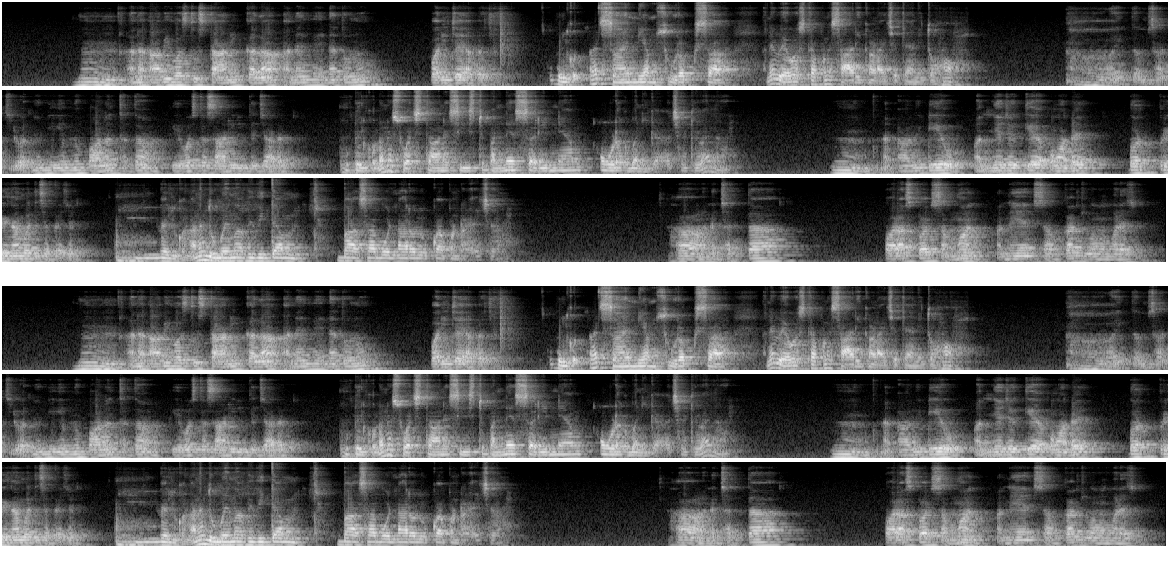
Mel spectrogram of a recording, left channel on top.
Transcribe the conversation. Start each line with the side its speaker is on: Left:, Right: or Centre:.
Left: હમ અને આવી વસ્તુ સ્થાનિક કલા અને મહેનતોનું. પરિચય આપે છે.
Right: બિલકુલ હ સનયમ સુરક્ષા. અને વ્યવસ્થા પણ સારી ગણાય છે ત્યાંની તો હં.
Left: હા એકદમ સાચી વાત, નિયમ નું પાલન થતા વ્યવસ્થા સારી રીતે તે ચાર હજાર
Right: બિલકુલ સ્વચ્છતા અને શિસ્ત બંને શરીરને આમ ઓળખ બની ગયા છે કેવાય ને.
Left: હમ આવી ટેવ અન્ય જગ્યા આપવા માટે. પણ પ્રેરણા બની શકે છે.
Right: હ બિલકુલ અને દુબઈમાં વિવિધ ભાષા બોલનારો લોકો પણ રહે છે.
Left: હા અને છતાં પરસ્પર સમાન અને સહકાર જોવાવા મળે છે.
